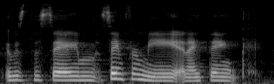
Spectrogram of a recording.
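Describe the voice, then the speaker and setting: A woman's voice: mid-range voice, a little slow, darkish tone. A woman who works as a hairstylist, speaking as a podcast guest in a reflective, somewhat hesitant way. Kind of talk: casual conversation.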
